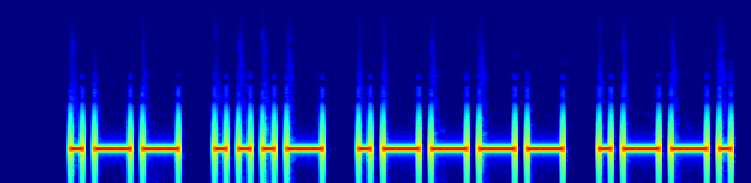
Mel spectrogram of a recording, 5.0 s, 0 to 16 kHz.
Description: Morse code, heard as a keyed tone, about 15 wpm, 700 Hz. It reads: WV1P
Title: USA Call Signs 15wpm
